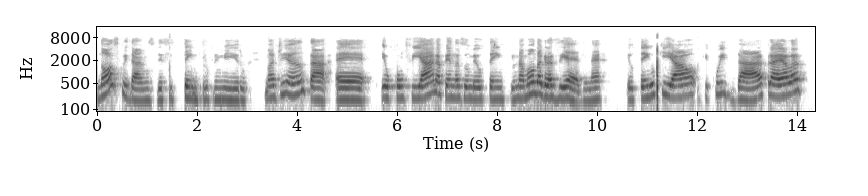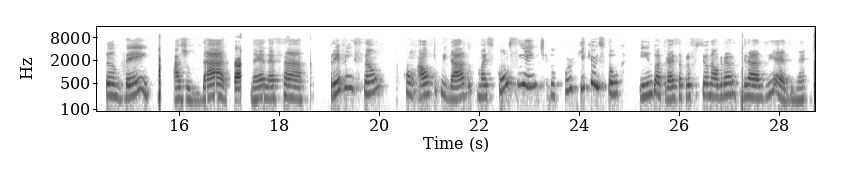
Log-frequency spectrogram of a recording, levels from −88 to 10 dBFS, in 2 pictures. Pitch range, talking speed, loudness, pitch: 195-250 Hz, 100 wpm, -27 LUFS, 220 Hz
